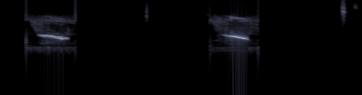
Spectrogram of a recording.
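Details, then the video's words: A Eurasian bullfinch in a large woodland in Wales in July, after the breeding season, gives two soft, low, slightly falling piping calls about two and a half seconds apart against near silence. "And this the soft subtle call of the bullfinch."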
